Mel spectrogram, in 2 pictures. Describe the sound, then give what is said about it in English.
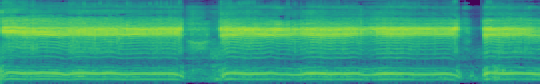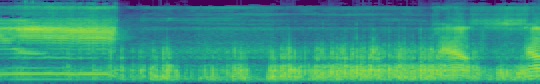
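A cicada answering a call, heard while sitting under a tree in the sunshine on an afternoon walk, makes a loud, shrill buzzing drone in three long bursts separated by brief breaks, then gives way to quieter rustling noise and a voice talking. “Oh, it worked. Listen to that. I got a call back. I got the cicada swiped left on me, man.”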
